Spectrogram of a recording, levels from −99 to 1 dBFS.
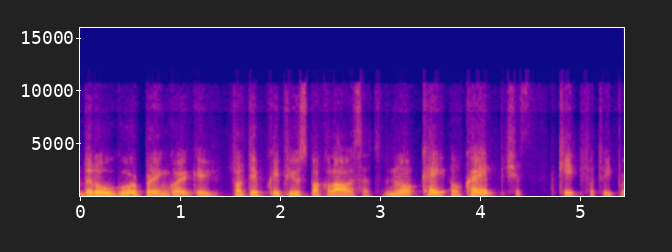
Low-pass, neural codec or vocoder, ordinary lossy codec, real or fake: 10.8 kHz; codec, 16 kHz in and 24 kHz out, 0.4 kbps, LongCat-Audio-Codec, fine tuned four codebook decoder; Opus, 32 kbps; fake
